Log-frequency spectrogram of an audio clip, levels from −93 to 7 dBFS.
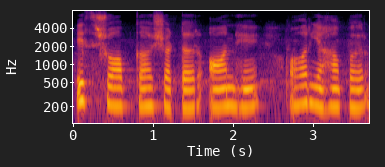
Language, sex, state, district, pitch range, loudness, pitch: Hindi, female, Madhya Pradesh, Dhar, 195-215 Hz, -16 LUFS, 205 Hz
